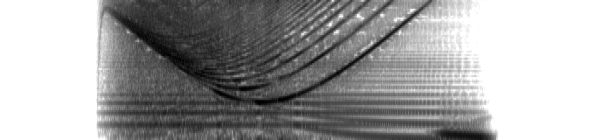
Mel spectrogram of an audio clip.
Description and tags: Time-Machine Down:Long
Edited, Free, Mastered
